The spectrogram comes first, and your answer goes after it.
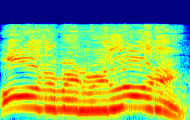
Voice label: US inform reloading, battlechatter, english

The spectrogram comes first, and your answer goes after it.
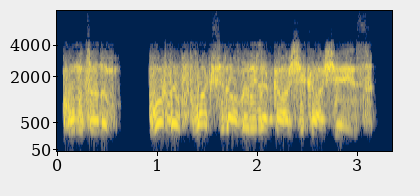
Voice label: damaged aa, mood low, speech tur; War Thunder

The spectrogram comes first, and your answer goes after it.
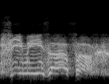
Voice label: bomb success, speech cze, mood med; War Thunder

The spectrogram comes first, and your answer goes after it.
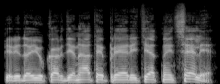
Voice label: Ru Speech Priority Target; World Of Warships

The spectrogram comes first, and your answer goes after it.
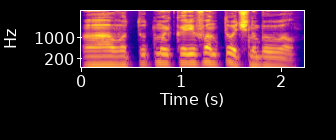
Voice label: scav mutter, voice; Escape from Tarkov; scav3

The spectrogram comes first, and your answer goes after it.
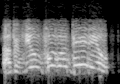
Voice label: damaged aa, mood med, speech; War Thunder

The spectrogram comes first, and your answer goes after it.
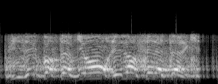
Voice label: dialog, dialogs french; War Thunder; midway

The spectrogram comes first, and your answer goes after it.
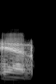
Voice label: "and", ENG; JTAC; DCS

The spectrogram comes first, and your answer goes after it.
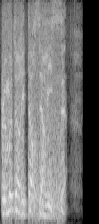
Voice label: voice message engine destroyed, crew tanks french

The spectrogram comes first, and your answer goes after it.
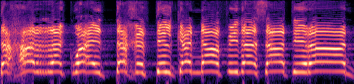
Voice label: order cover window, battle chatter, english

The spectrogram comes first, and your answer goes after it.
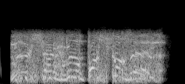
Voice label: voice message player tank hit, crew tanks czech

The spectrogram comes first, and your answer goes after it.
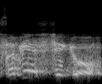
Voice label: aircraft damaged mood med, speech pol; War Thunder

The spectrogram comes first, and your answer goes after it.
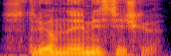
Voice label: mutter, voice; Escape from Tarkov

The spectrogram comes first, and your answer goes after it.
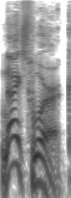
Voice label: Speech Quick Commands Good Game, EN; World Of Warships

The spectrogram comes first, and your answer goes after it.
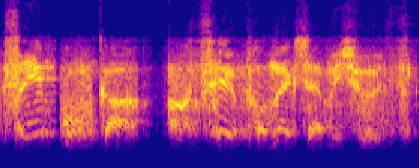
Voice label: bomb success, mood high, speech hun; War Thunder

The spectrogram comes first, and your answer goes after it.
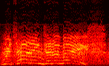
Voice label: voice message return to base, english; War Thunder

